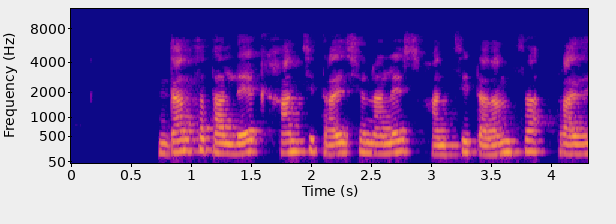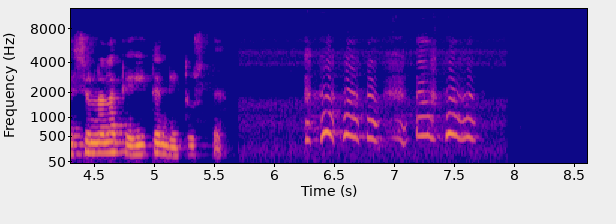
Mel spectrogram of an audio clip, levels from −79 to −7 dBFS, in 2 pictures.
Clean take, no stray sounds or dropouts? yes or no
no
